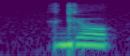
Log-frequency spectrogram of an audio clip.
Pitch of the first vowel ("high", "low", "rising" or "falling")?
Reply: low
